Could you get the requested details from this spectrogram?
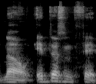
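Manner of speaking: usual speaking voice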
